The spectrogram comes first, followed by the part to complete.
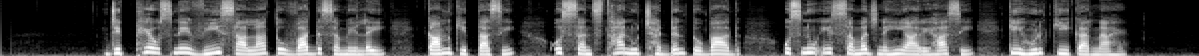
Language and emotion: Punjabi, sad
